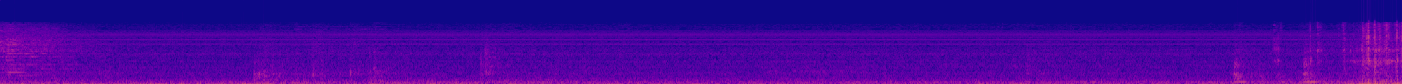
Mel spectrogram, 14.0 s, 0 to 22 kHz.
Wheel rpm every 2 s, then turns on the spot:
0, 0, 0, 0, 0, 0, 0.
none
